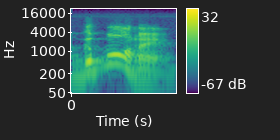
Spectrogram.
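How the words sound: It is said the English way, with the r dropped. The speaker calls it right. "You just listen"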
